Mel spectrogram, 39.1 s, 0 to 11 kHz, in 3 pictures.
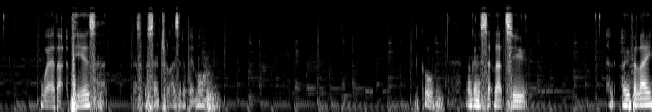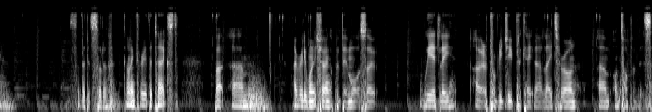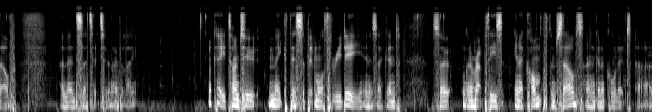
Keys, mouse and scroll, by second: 1.2 shift+Right, 2.3 Right, 3.0 space, 8.2 space, 10.3 click, 12.8-13.5 alt+scroll up 1, 13.5 alt+scroll down 1, 14.1-15.1 alt+scroll up 1, 15.5-16.2 alt+scroll down 1, 16.2 scroll down 1, 17.2 click, 23.8-31.1 drag, 31.1-31.6 alt+scroll down 2, 31.6-32.4 alt+scroll up 2, 34.3 click, 34.8 shift+click, 36.7 right click.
